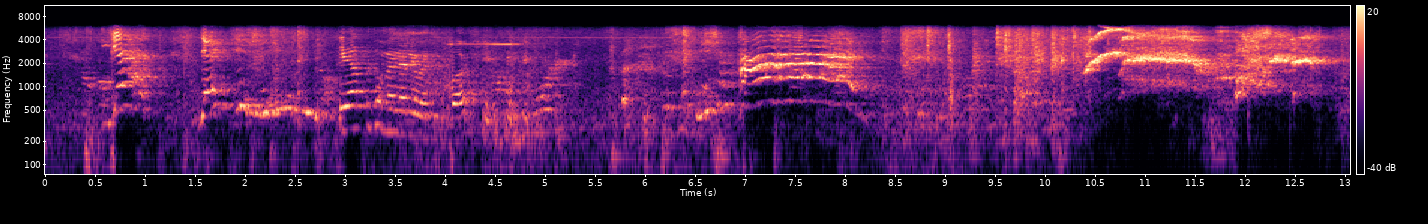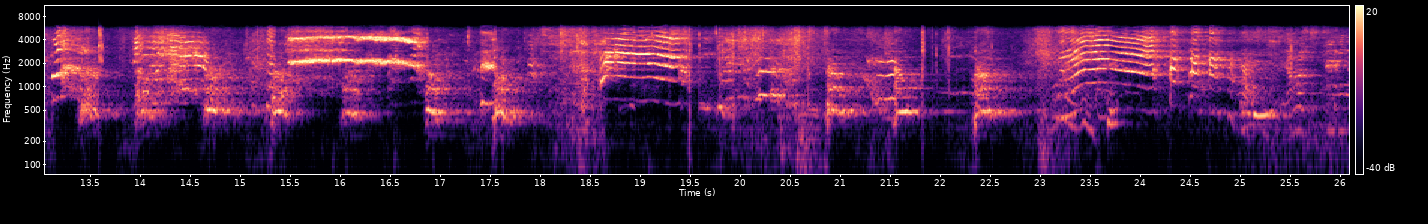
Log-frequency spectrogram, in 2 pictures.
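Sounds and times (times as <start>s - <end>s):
dogs whining: 10.5s - 18.1s, 18.8s - 22.7s
dogs barking and yipping: 10.8s - 18.2s, 20.0s - 22.9s
camera being jostled: 21.8s - 22.2s.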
